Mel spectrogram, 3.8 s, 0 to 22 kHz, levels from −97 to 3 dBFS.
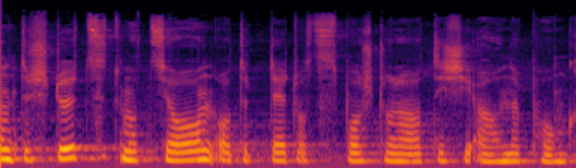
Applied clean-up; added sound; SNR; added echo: none; none; none; none.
